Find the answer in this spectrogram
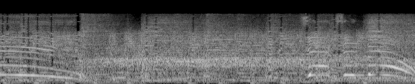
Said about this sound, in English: Let me hear you scream!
